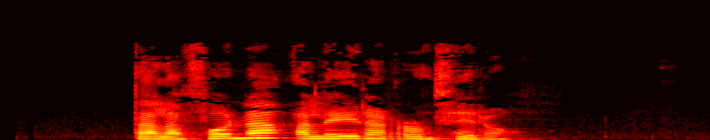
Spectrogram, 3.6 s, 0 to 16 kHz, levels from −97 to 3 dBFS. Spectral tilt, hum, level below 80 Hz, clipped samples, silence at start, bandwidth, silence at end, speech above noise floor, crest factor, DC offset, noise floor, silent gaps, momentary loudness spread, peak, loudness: -5.5 dB/octave; none; -86 dBFS; under 0.1%; 0.65 s; 11.5 kHz; 1 s; 51 dB; 18 dB; under 0.1%; -81 dBFS; none; 11 LU; -14 dBFS; -30 LUFS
